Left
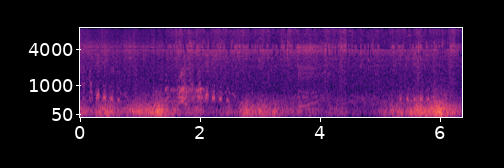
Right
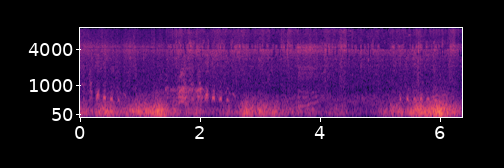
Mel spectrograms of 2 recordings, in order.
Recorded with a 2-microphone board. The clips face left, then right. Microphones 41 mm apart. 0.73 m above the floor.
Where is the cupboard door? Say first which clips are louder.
Even; 10° left (ahead or behind).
